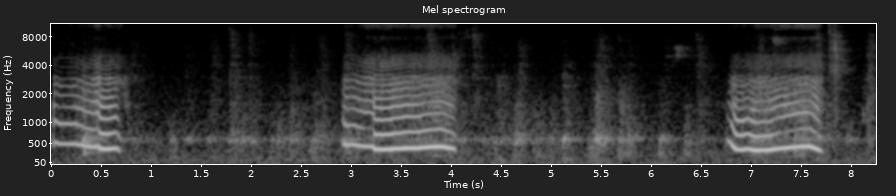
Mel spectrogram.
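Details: Zoey, a female house cat, snoring in her sleep: three drawn-out, tonal, nasal whines, each under a second and falling slightly in pitch, spaced about three seconds apart in a quiet room.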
